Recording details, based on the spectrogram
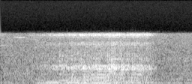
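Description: A single long, low rumbling snore on the in-breath, rising and fading over about two seconds; ordinary snoring during sleep.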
